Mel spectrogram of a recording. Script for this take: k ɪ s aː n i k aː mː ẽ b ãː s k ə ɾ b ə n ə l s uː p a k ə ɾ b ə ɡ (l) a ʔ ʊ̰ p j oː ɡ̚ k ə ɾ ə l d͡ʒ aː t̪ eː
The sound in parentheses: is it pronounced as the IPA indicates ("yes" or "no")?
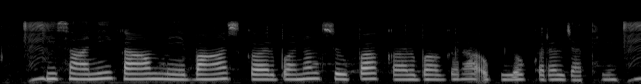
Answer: no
